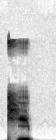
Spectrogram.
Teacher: Now, in the word keep, there's a little bit of air that comes out after the phoneme represented by the letter K. If I pronounced it without the air coming out, without the aspiration, keep, it wouldn't make a difference in the meaning of the word. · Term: unaspirated k sound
